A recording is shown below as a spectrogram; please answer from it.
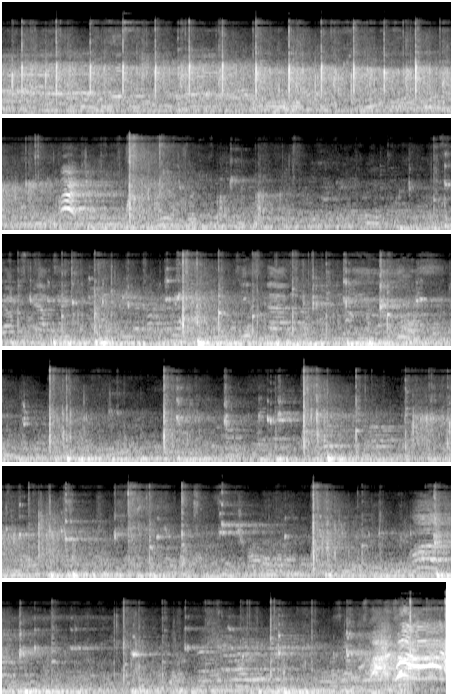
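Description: Badminton rally in a large hall: sharp strikes of rackets on the shuttlecock, roughly one a second, with thuds of footwork on the court and voices in the background.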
